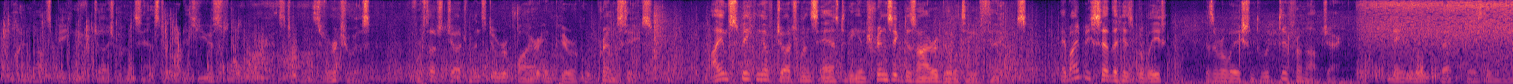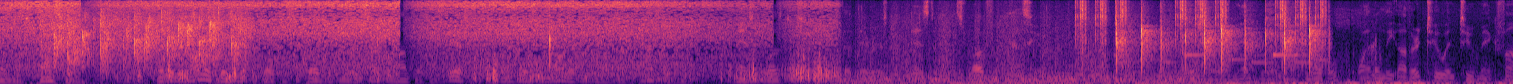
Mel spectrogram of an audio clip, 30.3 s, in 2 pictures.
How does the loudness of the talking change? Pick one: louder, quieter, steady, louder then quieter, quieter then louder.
louder then quieter.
